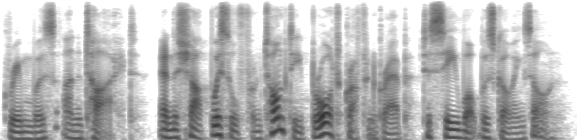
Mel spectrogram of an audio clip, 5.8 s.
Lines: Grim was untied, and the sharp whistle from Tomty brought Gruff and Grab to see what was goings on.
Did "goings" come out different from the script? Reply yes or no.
no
